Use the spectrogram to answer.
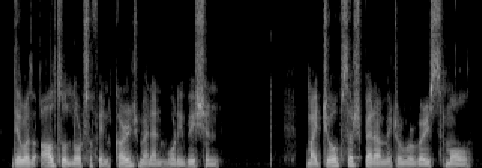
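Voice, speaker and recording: A man with a non-native accent talks at a moderate pace, his medium pitch carrying fairly even intonation. The sound is dry and close with no echo, on a very clean recording with a silent background. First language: not English. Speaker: co-op student. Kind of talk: class presentation. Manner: formal.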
